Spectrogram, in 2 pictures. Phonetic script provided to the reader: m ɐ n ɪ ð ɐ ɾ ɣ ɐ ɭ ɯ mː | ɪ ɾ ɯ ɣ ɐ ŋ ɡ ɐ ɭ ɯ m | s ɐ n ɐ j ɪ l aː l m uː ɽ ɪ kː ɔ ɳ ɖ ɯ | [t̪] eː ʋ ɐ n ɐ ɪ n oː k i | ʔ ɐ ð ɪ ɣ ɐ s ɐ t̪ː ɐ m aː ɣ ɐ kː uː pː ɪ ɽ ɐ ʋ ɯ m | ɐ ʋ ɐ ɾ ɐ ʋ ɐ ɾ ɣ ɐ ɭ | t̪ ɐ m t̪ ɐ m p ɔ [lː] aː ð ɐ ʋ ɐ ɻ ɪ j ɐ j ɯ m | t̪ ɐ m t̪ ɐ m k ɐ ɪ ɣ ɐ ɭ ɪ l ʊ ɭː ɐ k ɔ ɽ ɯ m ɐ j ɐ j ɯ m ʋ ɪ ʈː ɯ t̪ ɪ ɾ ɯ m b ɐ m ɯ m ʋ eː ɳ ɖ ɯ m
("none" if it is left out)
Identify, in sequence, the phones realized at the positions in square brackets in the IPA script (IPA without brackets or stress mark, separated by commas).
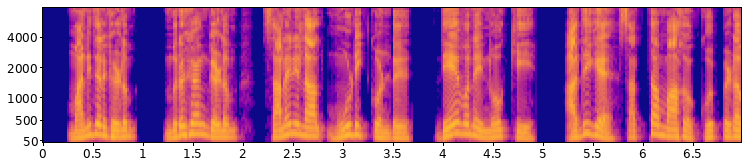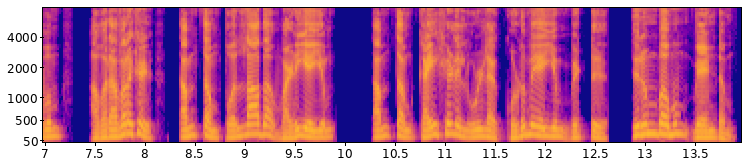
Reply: d̪, lː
